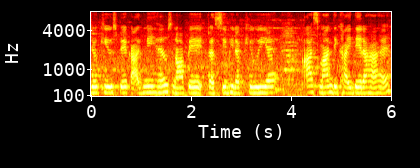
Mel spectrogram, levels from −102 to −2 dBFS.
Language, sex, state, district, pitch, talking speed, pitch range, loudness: Hindi, female, Bihar, Vaishali, 205 Hz, 210 wpm, 200-215 Hz, -12 LUFS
